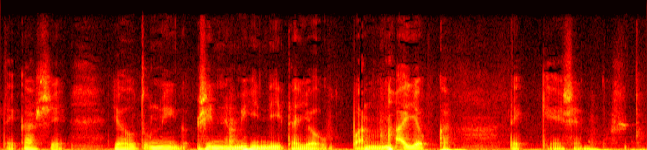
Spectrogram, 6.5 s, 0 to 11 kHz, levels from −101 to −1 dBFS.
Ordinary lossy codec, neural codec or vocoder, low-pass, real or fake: AAC, 48 kbps; none; 9.9 kHz; real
